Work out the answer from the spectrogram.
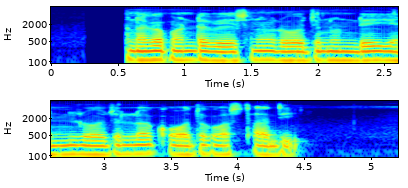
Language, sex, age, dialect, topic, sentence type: Telugu, male, 18-24, Utterandhra, agriculture, question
